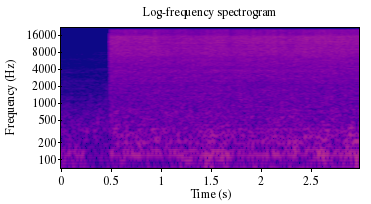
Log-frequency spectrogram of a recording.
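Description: A pressure canner, loaded with carrots and vented before the weight goes on, releases steam in a sudden loud, steady hiss that starts abruptly and continues without a break.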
